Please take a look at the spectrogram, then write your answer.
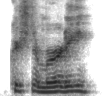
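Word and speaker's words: Krishnamurti: say his first name Chandra SAR is that kishna mury Krishna mury yeah yeah so theoretically that is an exemplary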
